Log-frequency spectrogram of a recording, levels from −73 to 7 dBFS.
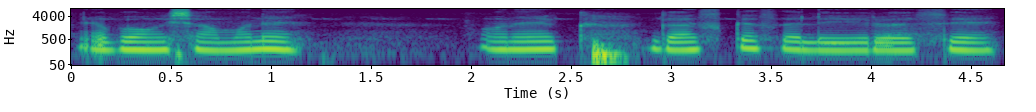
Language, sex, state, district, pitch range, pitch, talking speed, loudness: Bengali, female, Assam, Hailakandi, 190-210 Hz, 200 Hz, 65 wpm, -14 LUFS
